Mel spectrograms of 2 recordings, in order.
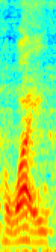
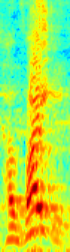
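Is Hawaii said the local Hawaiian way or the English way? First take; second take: English; Hawaiian. First: The name has a common English pronunciation. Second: The name has a local Hawaiian pronunciation. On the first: The speaker calls it wrong. "not Hawaii" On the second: The speaker calls it right. "If I'm going to be this right, it's Hawaii"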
